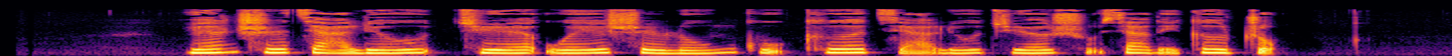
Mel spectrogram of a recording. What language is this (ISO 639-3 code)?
zho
